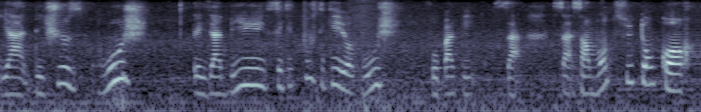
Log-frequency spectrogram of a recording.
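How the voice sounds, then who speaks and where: A woman from Togo with a West African accent, speaking French as an additional language and giving an informal testimony in an animated storytelling way. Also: mid-range voice, slow, lo-fi sound, noisy background. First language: not French. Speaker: testimony giver. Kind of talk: informal spoken personal testimony.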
